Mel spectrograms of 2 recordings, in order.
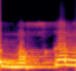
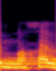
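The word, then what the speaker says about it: muscle: अगला आते हैं मसल इसे मस्कल नहीं बोलते मस्कल मस्कल नहीं होता है बल्कि मसल होता है मसल मांसपेशियां मसल मस्कल नहीं सी साइलेंट है मसल बोलते हैं सीजर्स सीजर्स क्या एस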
